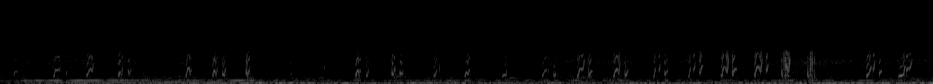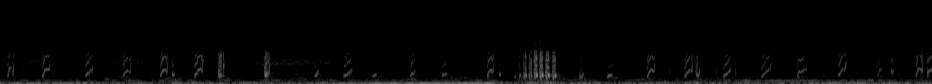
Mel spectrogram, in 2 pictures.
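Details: Sheltie guinea pig named Max, a pet, giving a long run of short squeaky chirps, roughly two per second, steady and unbroken, over a low background hum, with one brief louder burst of noise near the end.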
